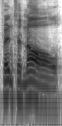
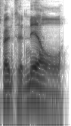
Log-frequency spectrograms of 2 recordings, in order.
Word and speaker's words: fentanyl: some pronunciation practice sir it is not fentanyl is fentanyl a anyway Americo recognized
